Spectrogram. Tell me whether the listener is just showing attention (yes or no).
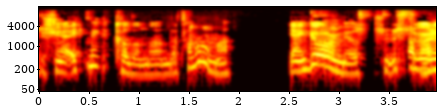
no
